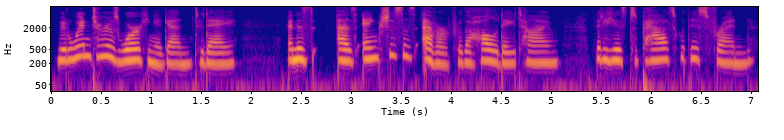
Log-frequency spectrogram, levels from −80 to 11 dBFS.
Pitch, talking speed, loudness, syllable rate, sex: 235 Hz, 205 wpm, -20 LUFS, 5.5 syllables/s, female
